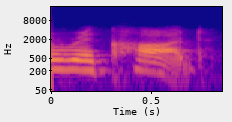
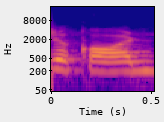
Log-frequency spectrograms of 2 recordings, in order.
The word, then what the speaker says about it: record: sometime even the stress Which syllable you emphasize can change the meaning. For example, record is a noun. I broke the record. And in another one, record is a verb. Please record the video.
